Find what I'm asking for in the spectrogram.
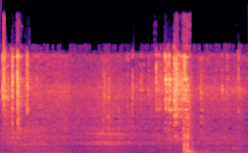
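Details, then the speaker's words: Hyundai Santa Fe front door after latch actuator replacement: a single soft, muted thunk as the door closes, with no harsh clack. The new latch closes normally, unlike the old-sounding opposite door. "So now when you close it, you hear that sound? Sounds a whole lot better."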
